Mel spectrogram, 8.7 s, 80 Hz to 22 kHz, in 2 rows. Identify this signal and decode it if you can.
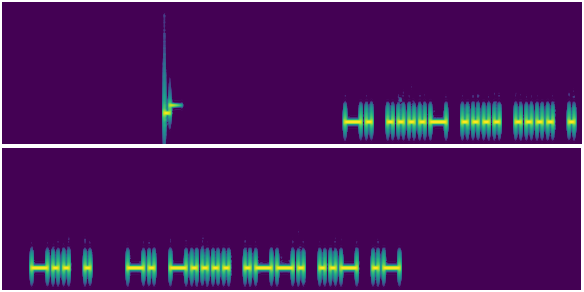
Morse code, heard as a keyed tone, about 30 wpm, 700 Hz. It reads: N4HHE DE N6PUA
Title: USA Callsign DE Callsign - 5 Characters - 30wpm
